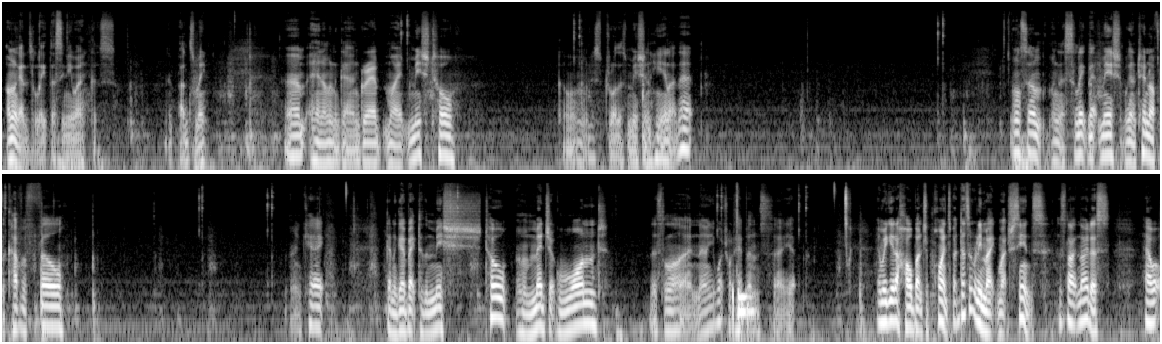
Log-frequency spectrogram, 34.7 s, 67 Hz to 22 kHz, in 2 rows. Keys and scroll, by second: 0.8 BackSpace, 15.5 Escape, 26.6 space.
